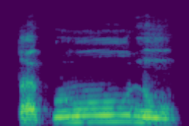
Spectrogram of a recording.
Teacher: جہاں پہ واو مد ہے اس کو لمبا کریں گے، لیکن تا جو شروع میں ہے اور آخر میں نون ہے اس کو لمبا نہیں کریں گے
